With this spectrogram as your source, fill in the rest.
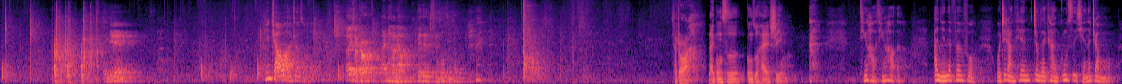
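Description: A young woman speaks calmly and politely.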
